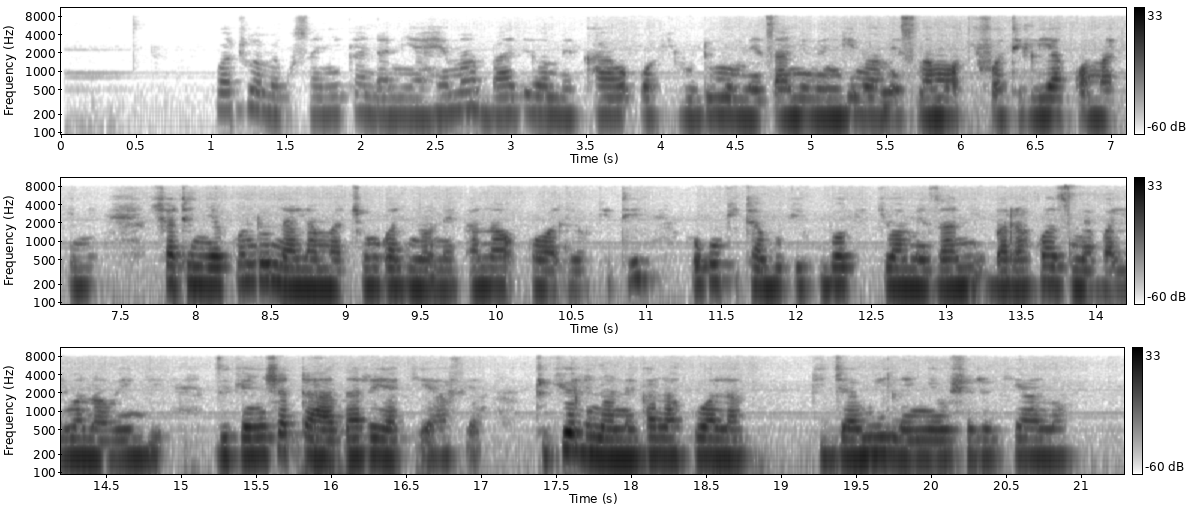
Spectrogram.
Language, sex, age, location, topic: Swahili, female, 18-24, Nairobi, health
